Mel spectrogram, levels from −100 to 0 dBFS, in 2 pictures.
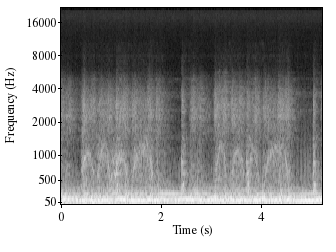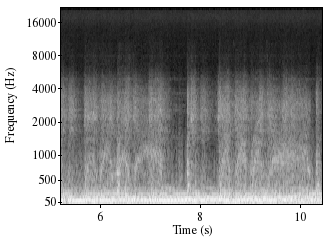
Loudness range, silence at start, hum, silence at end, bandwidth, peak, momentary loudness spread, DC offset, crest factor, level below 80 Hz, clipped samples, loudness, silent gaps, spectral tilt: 0 LU; 0 s; none; 0 s; 4.6 kHz; 0 dBFS; 2 LU; under 0.1%; 8 dB; -12 dBFS; under 0.1%; -11 LUFS; none; -10.5 dB/octave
